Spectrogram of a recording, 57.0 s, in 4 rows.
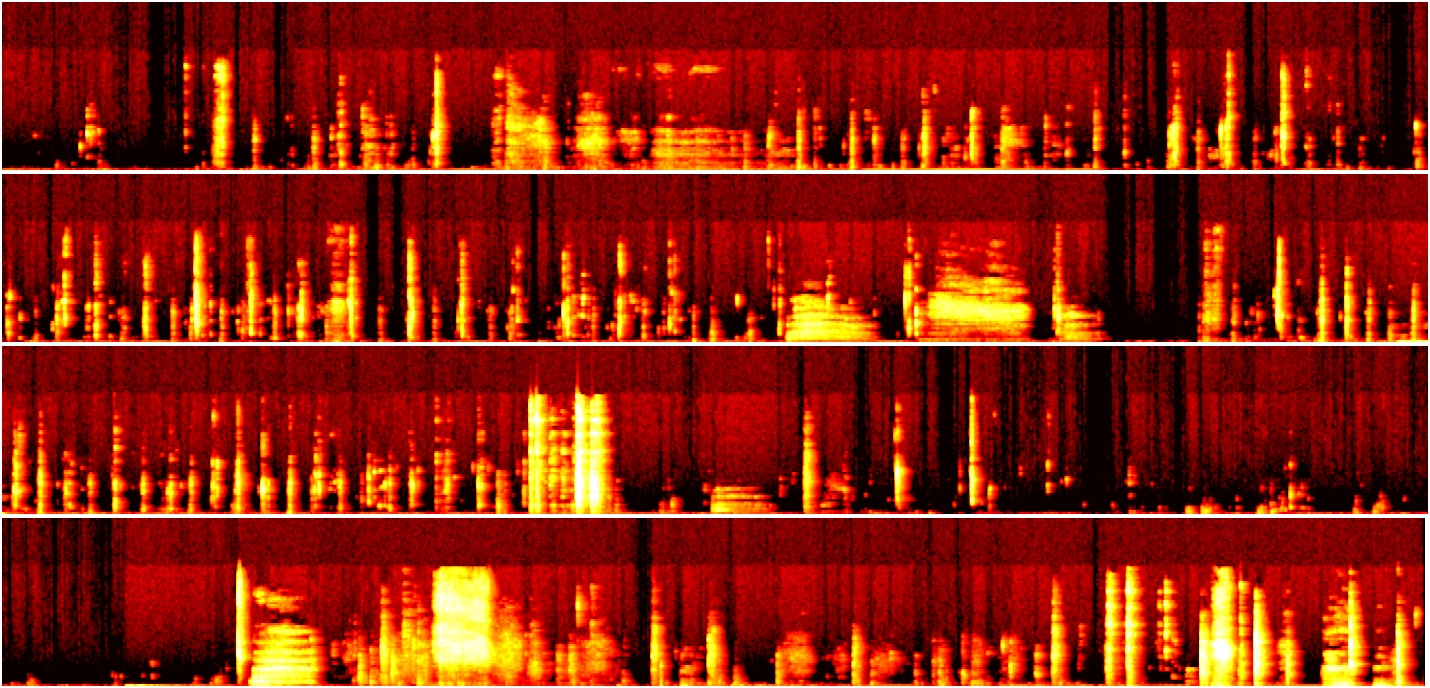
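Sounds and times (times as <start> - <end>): person chewing: 0.6 - 1.1, 1.9 - 22.2, 23.2 - 25.0, 26.2 - 43.2, 43.9 - 57.0
wet mouth clicks and smacks: 51.3 - 55.8.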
